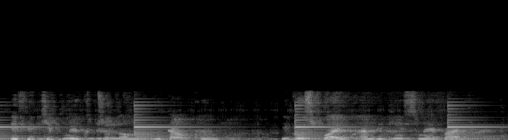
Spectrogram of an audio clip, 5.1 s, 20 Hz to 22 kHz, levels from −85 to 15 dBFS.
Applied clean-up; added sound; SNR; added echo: none; Clock; 9 dB; reverberation time 1.5 s.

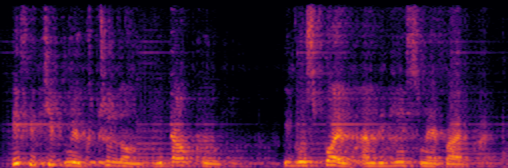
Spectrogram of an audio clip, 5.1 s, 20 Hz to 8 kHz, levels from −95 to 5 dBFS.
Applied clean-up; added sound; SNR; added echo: neural separator model SepFormer DNS4.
